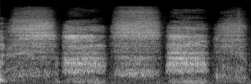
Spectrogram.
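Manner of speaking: mock heavy huffs of breath; exaggerated huffing and puffing. Imitating the fed-up library woman, huffing and puffing. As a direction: huff and puff in imitation of someone fed up. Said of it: "starts huffing and puffing".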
